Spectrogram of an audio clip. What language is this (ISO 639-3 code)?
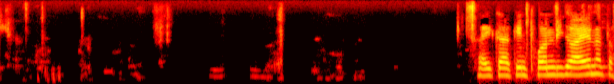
guj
